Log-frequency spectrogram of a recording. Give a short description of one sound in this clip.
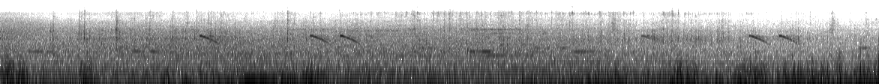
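Traffic hums steadily in the street.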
